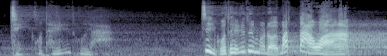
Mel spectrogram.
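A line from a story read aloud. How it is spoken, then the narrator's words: Shrill voice. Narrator (Vietnamese): Giọng nói cất lên the thé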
